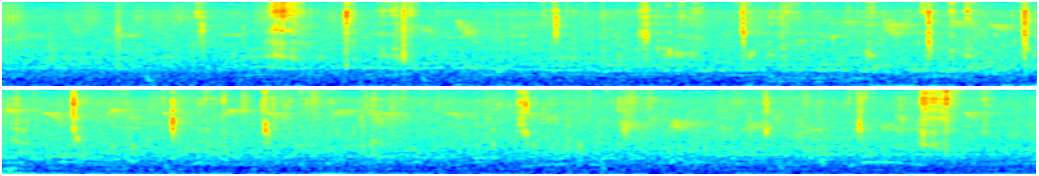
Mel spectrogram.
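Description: Close-up crunching of deep-fried crickets being broken apart by hand and chewed: an irregular string of crisp snaps and crackles.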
